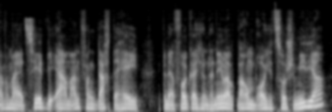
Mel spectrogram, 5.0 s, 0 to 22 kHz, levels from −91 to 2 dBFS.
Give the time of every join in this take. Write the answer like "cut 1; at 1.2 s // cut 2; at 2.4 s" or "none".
cut 1; at 3.5 s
